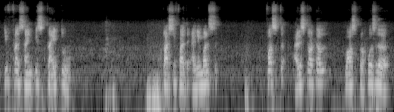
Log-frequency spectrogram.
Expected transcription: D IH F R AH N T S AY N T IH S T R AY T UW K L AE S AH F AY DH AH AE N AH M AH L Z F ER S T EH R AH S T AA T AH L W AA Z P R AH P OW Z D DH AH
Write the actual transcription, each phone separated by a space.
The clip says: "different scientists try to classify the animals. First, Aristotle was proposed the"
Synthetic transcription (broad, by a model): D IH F R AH N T S AY N T IH S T R AY T UW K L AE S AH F AY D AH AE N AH M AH L S F ER S T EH R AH S T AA T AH L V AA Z P R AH P OW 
